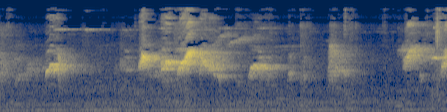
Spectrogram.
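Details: Caged red-whiskered bulbul, bought as a young bird and kept for two weeks, singing short warbled phrases with a few sharp clicks between brief pauses; a low hum runs underneath.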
